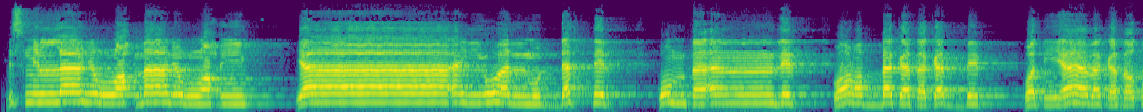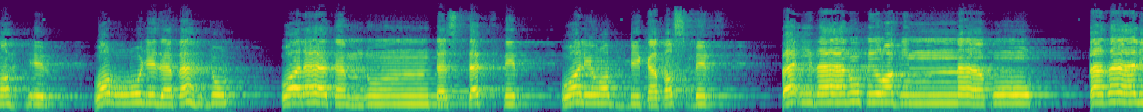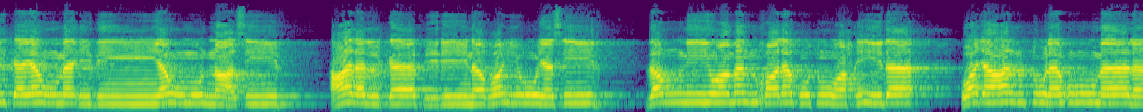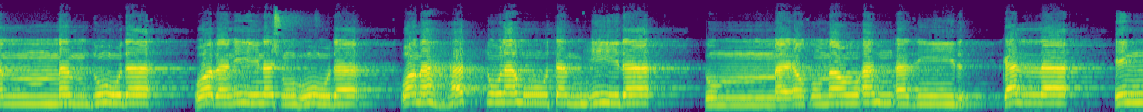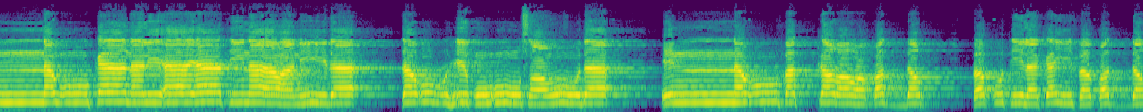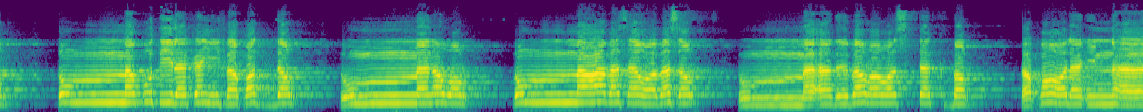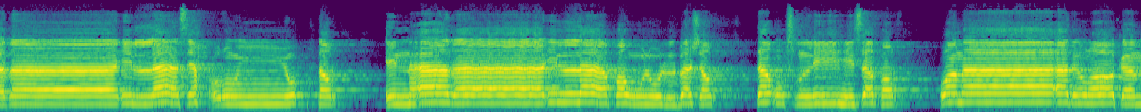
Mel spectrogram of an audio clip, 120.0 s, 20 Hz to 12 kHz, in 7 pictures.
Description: Müdahhir Suresi mp3 İndir Muhammad Siddiq Minshawi (Riwayat Hafs)
Hafs an Asim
